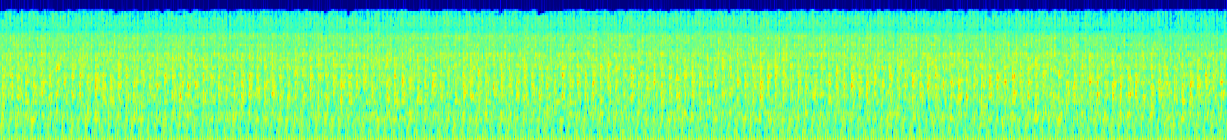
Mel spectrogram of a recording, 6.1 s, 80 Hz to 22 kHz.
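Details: Suzuki Multicab F6A engine at light throttle, heavy low drone with uneven, irregular stumbles in the beat: random misfire.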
